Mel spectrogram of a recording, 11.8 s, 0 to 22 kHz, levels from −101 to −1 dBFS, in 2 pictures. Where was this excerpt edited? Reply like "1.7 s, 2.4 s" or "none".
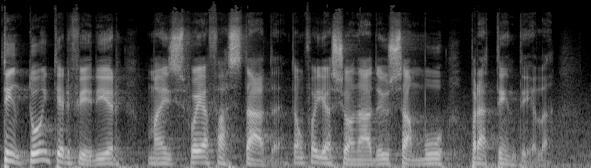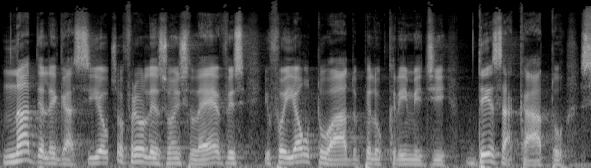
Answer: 7.0 s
